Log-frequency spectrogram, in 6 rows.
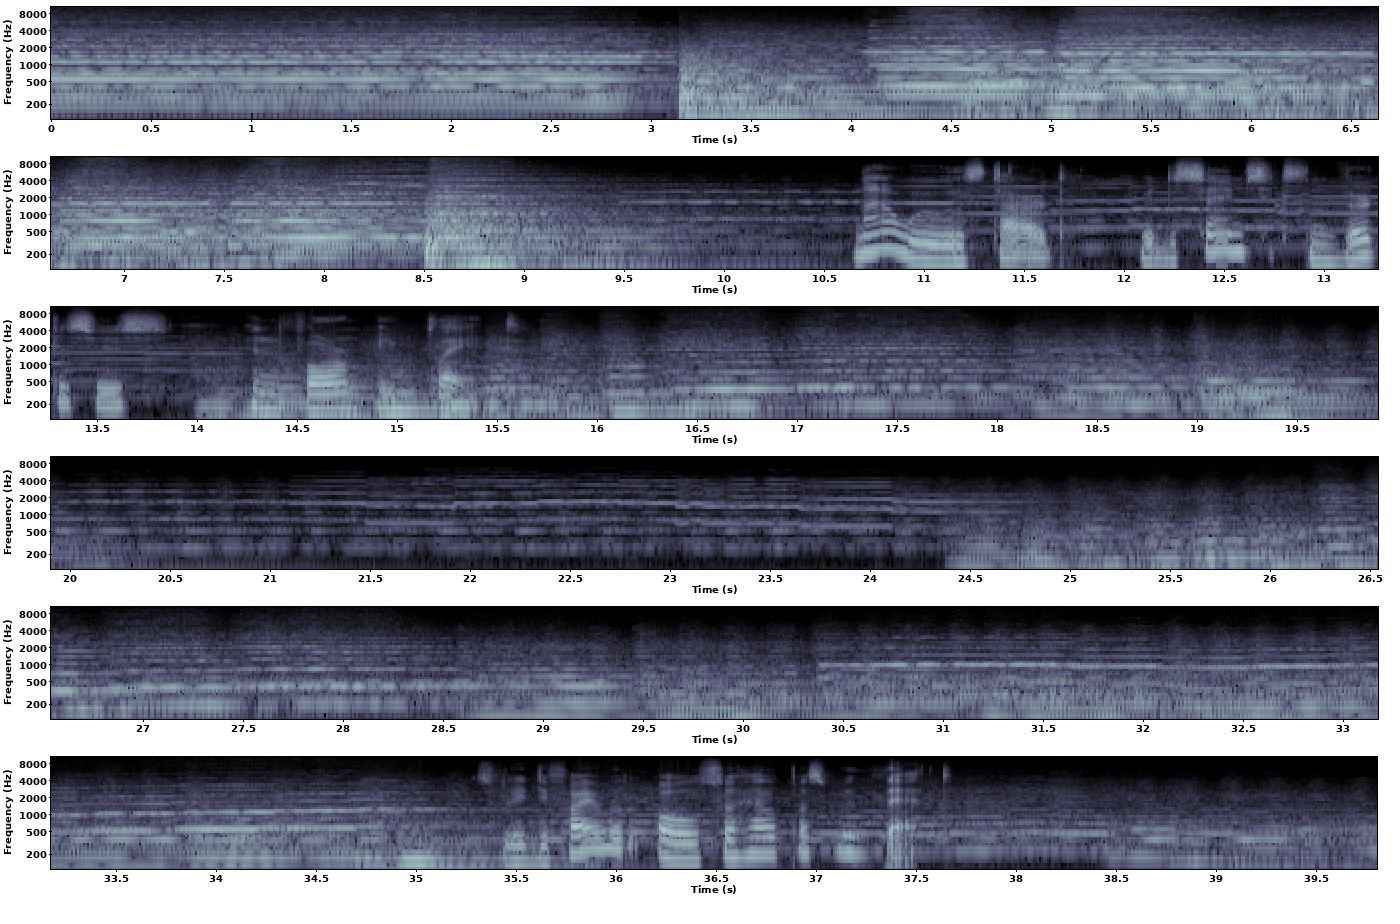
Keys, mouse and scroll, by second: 0.0 e, 0.4 alt+m, 1.1 ctrl+Tab, 1.5 right click, 1.6 alt+s, 2.1 Tab, 2.9 Tab, 3.2 ctrl+KP_Add, 3.7 alt+s, 4.4 ctrl+KP_Add, 5.2 alt+s, 6.1 right click, 6.4 ctrl+KP_Add, 6.7 alt+s, 7.1 Tab, 8.3 Tab, 8.9 middle click, 9.4 a, 9.5-11.1 right drag, 10.4 alt+s, 11.1 Tab, 11.1 middle click, 11.1-13.5 typing, 11.7 ctrl+Tab, 11.9 middle click, 12.5 right click, 13.7 Tab, 14.0 right click, 14.3 Tab, 14.7 a, 14.9 s, 16.0 click, 16.4 KP_1, 16.9 middle click, 17.6 s, 18.9 click, 19.1 e, 19.6 alt+m, 20.3-23.4 typing, 20.6-21.6 right drag, 23.8 click, 24.4 e, 25.2 KP_1, 25.5 g, 26.6 s, 27.9-30.4 typing, 28.9 scroll up 1, 29.9-31.2 right drag, 31.6 s, 32.6 Tab, 32.9 ctrl+s, 32.9-38.7 drag, 32.9 z, 32.9 a, 33.2 Tab, 38.3 KP_1, 38.8 z.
